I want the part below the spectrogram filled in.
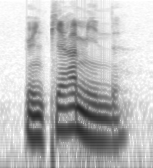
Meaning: pyramid
- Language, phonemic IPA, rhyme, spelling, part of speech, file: French, /pi.ʁa.mid/, -id, pyramide, noun, Fr-pyramide.ogg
